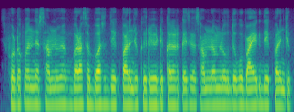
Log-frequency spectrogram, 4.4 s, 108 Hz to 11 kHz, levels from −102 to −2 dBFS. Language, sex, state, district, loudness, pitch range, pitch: Hindi, male, Maharashtra, Washim, -19 LUFS, 145-150 Hz, 145 Hz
